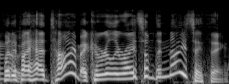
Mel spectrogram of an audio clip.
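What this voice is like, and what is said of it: Voice pitch spiking upward. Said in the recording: “my voice is spiking”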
